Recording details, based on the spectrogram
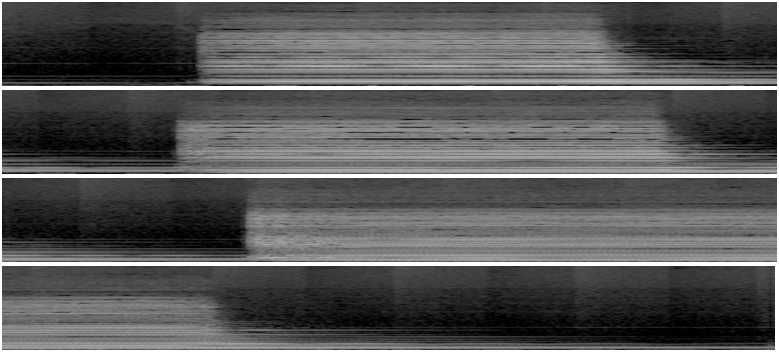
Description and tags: A real cello tuning, open strings. Recorded with Blue Yeti (stereo, no gain) and Audacity.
